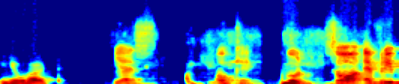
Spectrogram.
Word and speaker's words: Urquhart: Say again. Frederick A. Urquhart. You heard. All this is silent.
